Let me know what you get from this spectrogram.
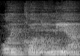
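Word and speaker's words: οἰκονομία: Literalmente, oikos nomos, o oikonomía, como se pronunciaba en griego, hacía referencia a la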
